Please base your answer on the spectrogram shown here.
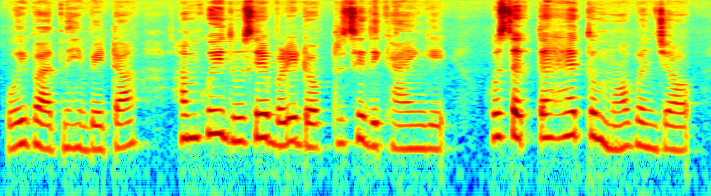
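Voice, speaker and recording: A woman's voice: mid-range voice, normal speed, warm tone, lightly acted. A woman voicing a caring mother. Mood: soothing. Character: caring mother comforting her daughter.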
